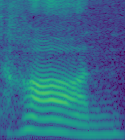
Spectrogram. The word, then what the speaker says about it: Hahn: Well, there's a High German name, which is Hahn.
